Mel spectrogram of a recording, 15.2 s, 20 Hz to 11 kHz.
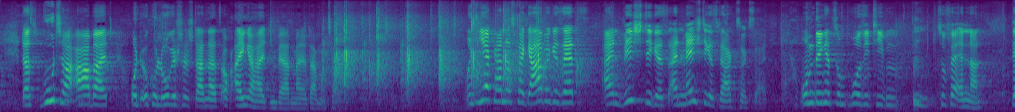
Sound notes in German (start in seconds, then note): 4.6 Beifall bei der LINKEN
